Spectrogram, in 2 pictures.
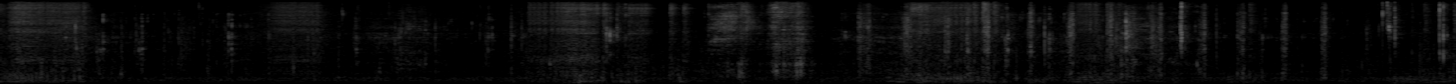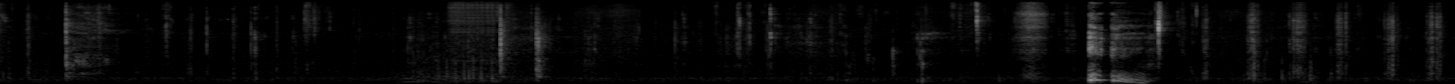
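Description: A person chewing mouthfuls of seafood rice bowl and fried rice close to the microphone, with short clicks of a metal spoon against the dishes. One loud, short throat sound, falling in pitch, a few seconds before the end.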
